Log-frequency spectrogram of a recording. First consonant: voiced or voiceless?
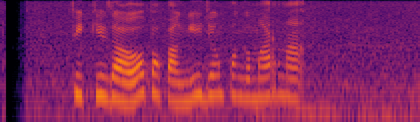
voiceless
